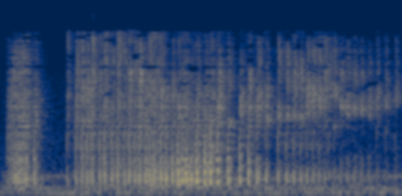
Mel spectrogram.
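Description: A man imitating a race car engine with his mouth. A short burst comes first, then a rapidly pulsing vocal buzz that slowly fades toward the end.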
